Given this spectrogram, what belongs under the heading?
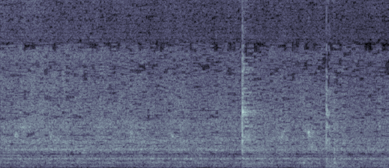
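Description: Spices frying in hot oil in a pan over high heat, a steady broad sizzle with a couple of sharp spits and clatters near the end, nothing spoken over it.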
